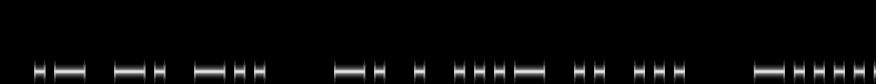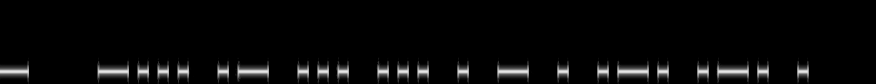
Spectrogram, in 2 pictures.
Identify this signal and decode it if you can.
Morse code, heard as a keyed tone, about 12 wpm, 600 Hz. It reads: AND NEVIS - BASSETERRE
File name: CW / Practice / NationalCapitals12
